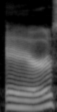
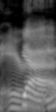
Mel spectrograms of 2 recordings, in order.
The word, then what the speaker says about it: Aire: So it's Air, spelled A-I-R-E. She clarified on like a fan account that it's pronounced Air because I was saying Airy.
